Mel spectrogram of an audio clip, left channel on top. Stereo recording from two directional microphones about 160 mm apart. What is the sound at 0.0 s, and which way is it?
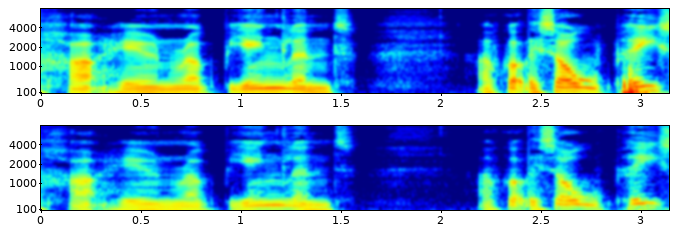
Speech, 65° left (ahead or behind).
